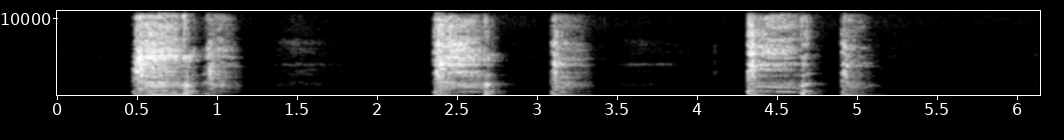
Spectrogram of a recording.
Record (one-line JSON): {"three_cough_length": "6.1 s", "three_cough_amplitude": 12955, "three_cough_signal_mean_std_ratio": 0.39, "survey_phase": "beta (2021-08-13 to 2022-03-07)", "age": "18-44", "gender": "Female", "wearing_mask": "No", "symptom_none": true, "smoker_status": "Never smoked", "respiratory_condition_asthma": false, "respiratory_condition_other": false, "recruitment_source": "REACT", "submission_delay": "1 day", "covid_test_result": "Negative", "covid_test_method": "RT-qPCR"}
